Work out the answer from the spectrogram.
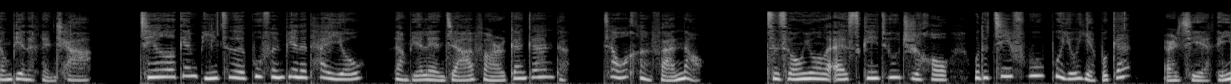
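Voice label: chinese mandarin female commercial; voice demos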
